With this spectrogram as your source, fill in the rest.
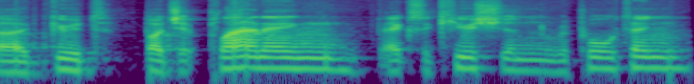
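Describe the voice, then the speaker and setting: A man with a Scottish accent talks at a medium pitch with fairly even intonation. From Scotland. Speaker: international public finance expert. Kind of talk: training lecture. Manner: halting, many fillers.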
